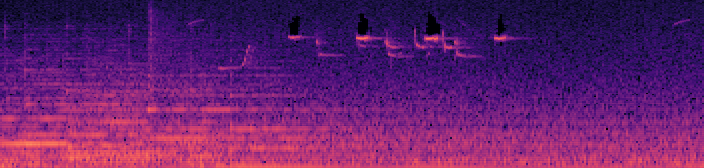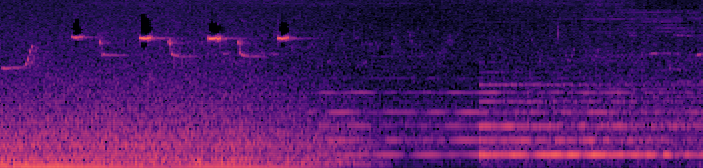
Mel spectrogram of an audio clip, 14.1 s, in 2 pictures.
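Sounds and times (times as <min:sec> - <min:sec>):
low outdoor rumble: 0:00.0 - 0:10.8
songbird singing: 0:00.0 - 0:14.0.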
